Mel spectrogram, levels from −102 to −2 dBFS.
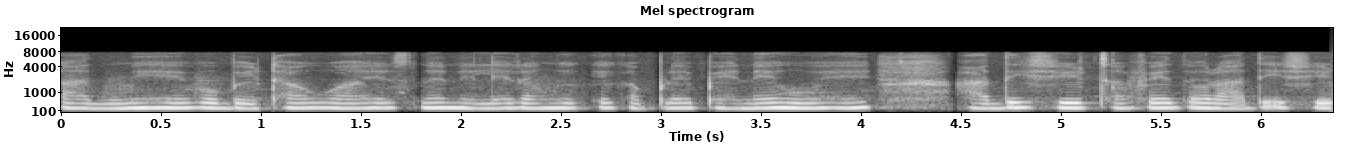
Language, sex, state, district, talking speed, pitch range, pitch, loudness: Hindi, female, Chhattisgarh, Kabirdham, 190 wpm, 190-200 Hz, 195 Hz, -16 LUFS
